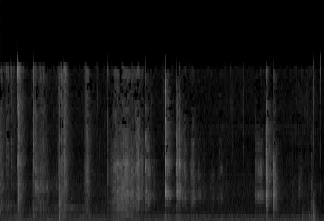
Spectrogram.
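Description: Faint handling noise of gloved hands working a fishing rig on a tabletop: scattered light clicks of hooks, line and small plastic tackle parts, with a soft stretch of rubbing about two to three seconds in.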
